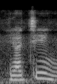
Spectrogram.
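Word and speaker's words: 家賃: Yachin.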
